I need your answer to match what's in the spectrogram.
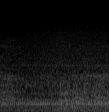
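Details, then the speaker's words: Original Xbox console bought as spares/repairs, scratched Halo disc loading: quiet steady low hum with faint even whir, no clicks or grinding; disc drive spins up normally and console turns out fully working. "I hear it spinning. Oh, hold on. Things are happening."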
